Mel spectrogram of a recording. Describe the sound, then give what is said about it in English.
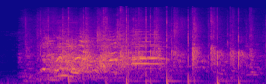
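Applause from a live comedy show audience in Phoenix, clapping to cast a vote. Dense clapping swells quickly and holds steady with crowd noise, then thins into scattered claps near the end. “So instead, I'm calling upon our live Phoenix audience to make the final decision tonight. If you think Ben and Olga, and therefore John, is in the right, applaud now.”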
